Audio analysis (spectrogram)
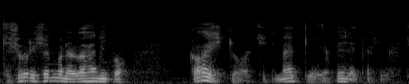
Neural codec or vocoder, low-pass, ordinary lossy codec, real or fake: codec, 44.1 kHz, 3.4 kbps, Pupu-Codec; none; none; fake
